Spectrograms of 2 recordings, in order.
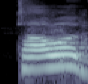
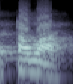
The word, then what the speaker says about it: tawa: Tawa griddle Should be pan. nice. So it's a No griddle más. pan, but it's called a tawa.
